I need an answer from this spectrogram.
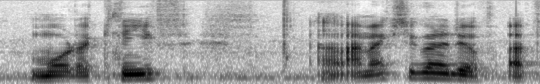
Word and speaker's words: Morakniv: Brand name, I believe, is pronounced Mora Knife.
